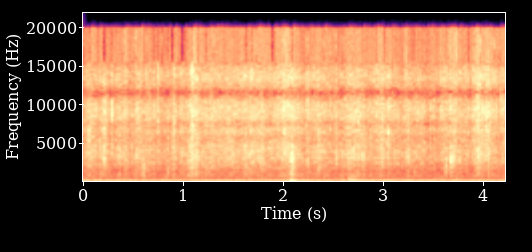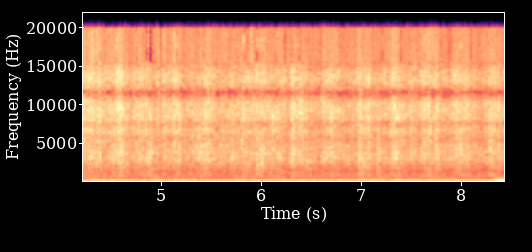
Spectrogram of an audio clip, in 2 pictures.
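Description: Chicken fried rice being stirred and mixed in a hot pan gives a steady, close sizzle and frying crackle throughout, with soft scraping of stirring and no talking.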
